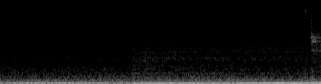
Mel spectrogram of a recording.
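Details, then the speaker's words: 2014 Ford F-150 3.5L EcoBoost, previously rough running with flashing check engine light under load, accelerating hard after repair: smooth, deep note swelling evenly, no stumble or miss, no flashing light; normal running. "much much better accelerates better runs smoother and no flashing check engine light"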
